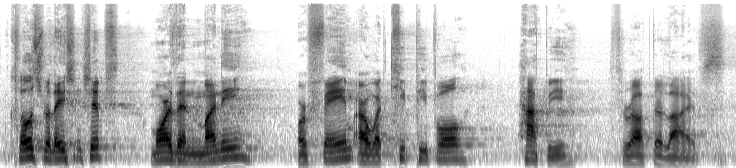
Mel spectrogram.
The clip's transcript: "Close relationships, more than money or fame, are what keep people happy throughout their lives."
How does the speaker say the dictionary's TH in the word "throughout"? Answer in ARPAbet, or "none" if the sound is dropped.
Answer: TH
